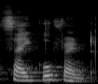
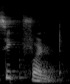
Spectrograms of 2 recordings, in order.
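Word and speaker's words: sycophant: how for this category it's not psychopant it's sikont so that's a sundant is buttering or flattery right that's a sikfant Then next is dictionary.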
